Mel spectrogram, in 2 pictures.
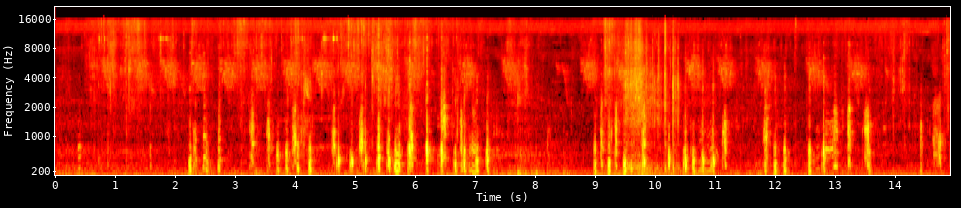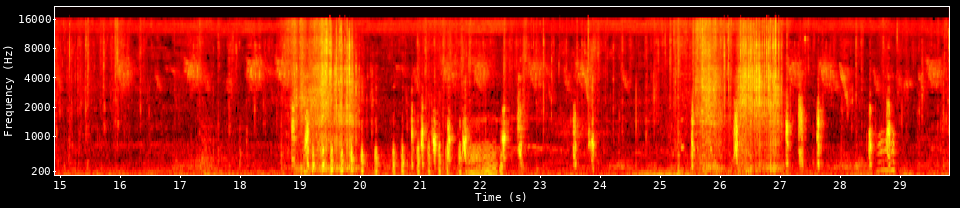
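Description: A flock of domestic chickens, a rooster among hens, clucking in short, quick calls. Three louder noisy bursts of about a second each break in.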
